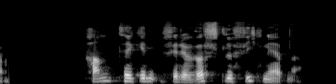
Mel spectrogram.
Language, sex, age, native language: Icelandic, male, 20-29, Icelandic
